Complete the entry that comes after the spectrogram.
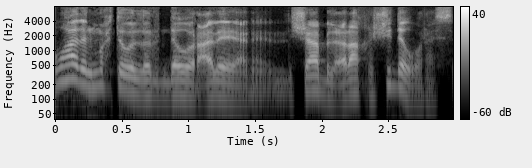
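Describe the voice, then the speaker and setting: The recording is very clean, its background silent. A man talks at a medium pitch. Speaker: podcast host. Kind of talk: casual chat.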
